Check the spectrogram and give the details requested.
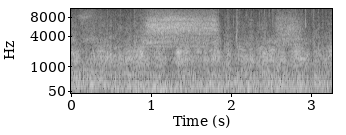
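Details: Laying ducks in a flock in Vietnam, running across a field and boarding a boat; hoarse quacks repeat through steady, loud broadband noise, with a hissing burst in the middle.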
